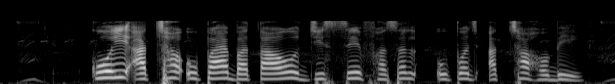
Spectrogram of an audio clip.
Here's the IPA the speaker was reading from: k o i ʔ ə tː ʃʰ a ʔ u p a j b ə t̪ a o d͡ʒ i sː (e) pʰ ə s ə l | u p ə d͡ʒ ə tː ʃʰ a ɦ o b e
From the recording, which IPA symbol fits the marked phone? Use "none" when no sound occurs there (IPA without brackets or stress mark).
e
